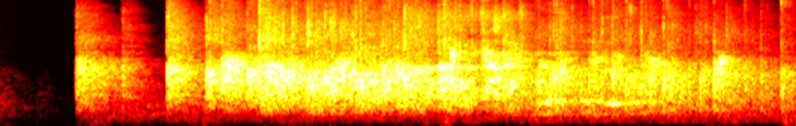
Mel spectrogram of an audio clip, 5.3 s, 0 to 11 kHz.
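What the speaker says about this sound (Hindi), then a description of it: "अभी हमने 45 लाख में इतनी ताली बजाई समझा" Audience applause at a talk about health and income bursts in after a brief silence, dense clapping from many hands sustained at full strength and slowly tapering, with a voice speaking over it.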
